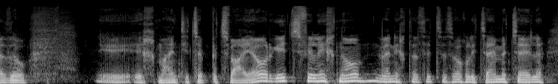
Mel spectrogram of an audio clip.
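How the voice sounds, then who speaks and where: With a Romansh Swiss accent, the speaker talks at a fairly quick pace with ordinary pitch variation. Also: man. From Switzerland, Engadin (Graubünden). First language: Romansh (speaking German). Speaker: police spokesperson. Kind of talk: radio interview.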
